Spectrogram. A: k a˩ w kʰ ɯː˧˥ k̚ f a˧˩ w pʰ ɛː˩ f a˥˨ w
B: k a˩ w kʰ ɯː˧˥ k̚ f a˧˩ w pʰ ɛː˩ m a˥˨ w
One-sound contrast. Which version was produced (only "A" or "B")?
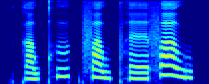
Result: A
